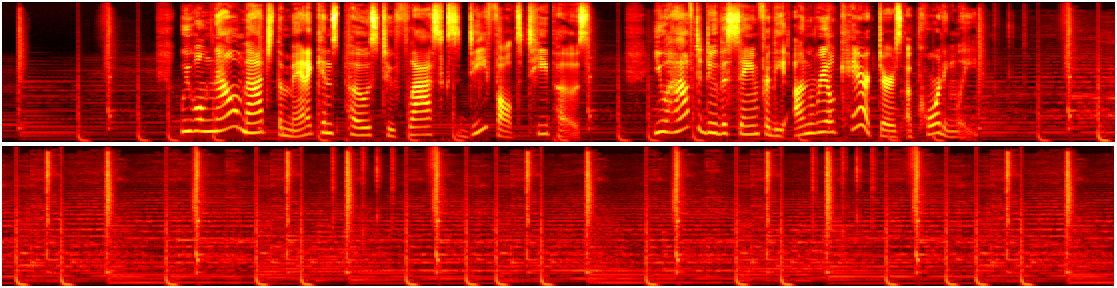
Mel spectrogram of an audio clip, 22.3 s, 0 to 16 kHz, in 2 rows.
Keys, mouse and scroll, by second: 3.2 click, 3.2 typing, 6.0 click, 7.5 click, 11.0 right click, 11.0 a, 12.9 right click, 12.9 w, 15.3 click, 18.2 right click, 18.2 d, 20.0 right click, 20.4 typing.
